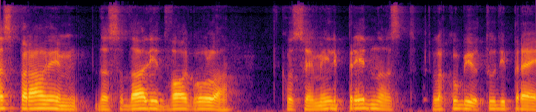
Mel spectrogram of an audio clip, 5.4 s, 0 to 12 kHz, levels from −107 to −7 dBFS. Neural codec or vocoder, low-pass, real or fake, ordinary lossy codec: vocoder, 22.05 kHz, 80 mel bands, WaveNeXt; 9.9 kHz; fake; Opus, 24 kbps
